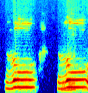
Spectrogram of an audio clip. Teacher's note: ketika zal dhamma ingat dulu ujung lidahnya dikeluarkan dulu baru mengalir mulut bibirnya maju secara lembut pengucapan dhammahnya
